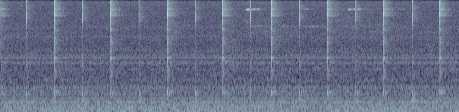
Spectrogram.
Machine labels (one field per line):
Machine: valve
